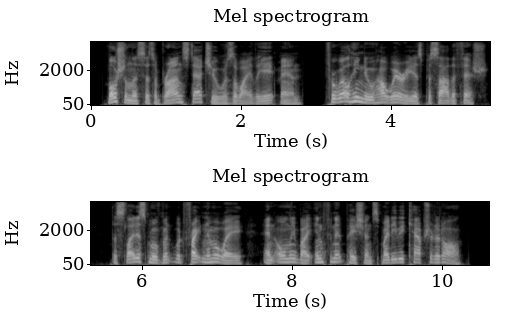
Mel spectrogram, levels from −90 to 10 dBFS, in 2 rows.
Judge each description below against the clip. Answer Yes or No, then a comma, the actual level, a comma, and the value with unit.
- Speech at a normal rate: No, fast, 215 wpm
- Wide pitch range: Yes, wide, 6.1 semitones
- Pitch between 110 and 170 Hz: Yes, low, 135 Hz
